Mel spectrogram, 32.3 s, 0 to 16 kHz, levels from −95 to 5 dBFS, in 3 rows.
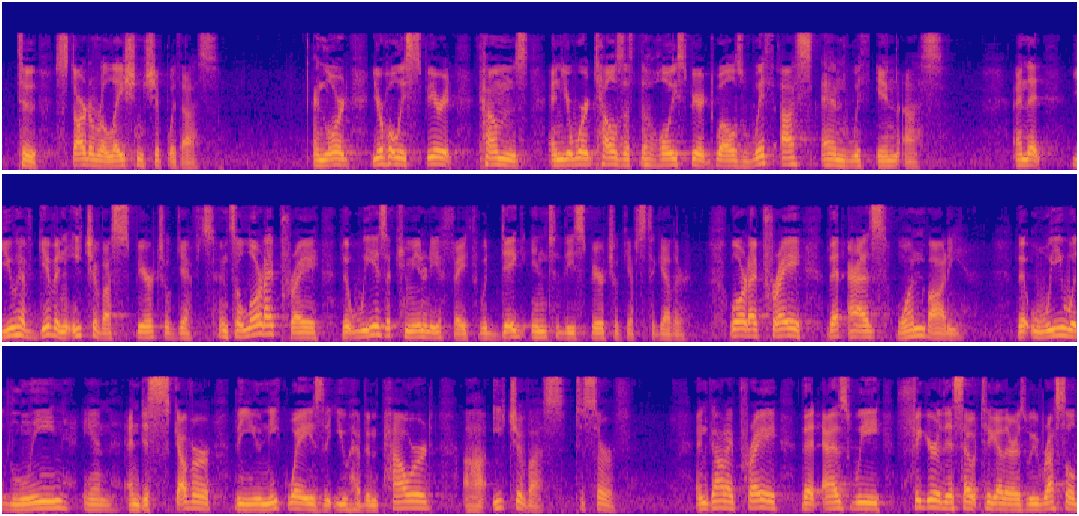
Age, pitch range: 40-59, 110-135 Hz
